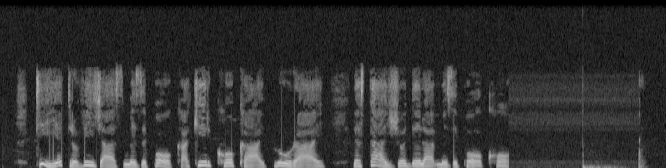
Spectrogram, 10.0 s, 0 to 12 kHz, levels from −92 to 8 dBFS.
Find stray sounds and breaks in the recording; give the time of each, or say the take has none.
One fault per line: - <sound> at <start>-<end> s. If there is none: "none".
- thud at 8.7-9.4 s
